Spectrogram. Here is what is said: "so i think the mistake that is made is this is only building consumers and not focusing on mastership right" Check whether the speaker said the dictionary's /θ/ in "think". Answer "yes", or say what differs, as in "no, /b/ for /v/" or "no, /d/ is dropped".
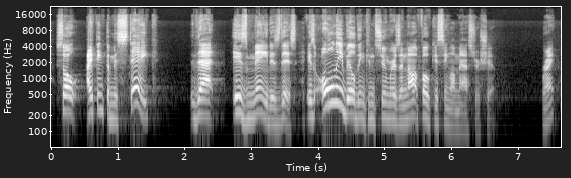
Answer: yes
